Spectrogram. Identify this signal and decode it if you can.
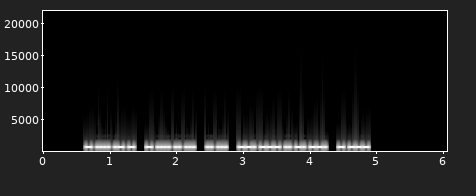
Morse code, heard as a keyed tone, about 44 wpm, 700 Hz. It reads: THAT THIS IS GOING TO
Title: Sets of 5 Words Encore2 45wpm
